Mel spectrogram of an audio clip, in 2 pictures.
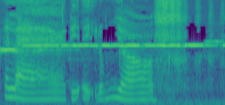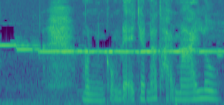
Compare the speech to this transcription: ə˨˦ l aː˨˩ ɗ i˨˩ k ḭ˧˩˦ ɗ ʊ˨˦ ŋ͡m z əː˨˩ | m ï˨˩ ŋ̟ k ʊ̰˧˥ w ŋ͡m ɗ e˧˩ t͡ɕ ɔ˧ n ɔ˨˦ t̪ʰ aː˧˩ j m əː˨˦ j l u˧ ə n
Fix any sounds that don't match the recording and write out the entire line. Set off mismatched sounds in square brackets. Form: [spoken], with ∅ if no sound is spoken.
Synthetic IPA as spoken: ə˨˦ l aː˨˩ ɗ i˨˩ [ʔ] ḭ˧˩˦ ɗ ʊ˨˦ ŋ͡m z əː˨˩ | m ï˨˩ ŋ̟ k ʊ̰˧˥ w ŋ͡m ɗ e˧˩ t͡ɕ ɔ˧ n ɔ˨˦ t̪ʰ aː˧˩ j m [aː˨˦] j l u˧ ə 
